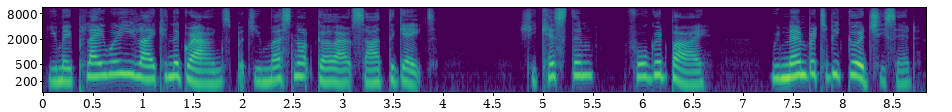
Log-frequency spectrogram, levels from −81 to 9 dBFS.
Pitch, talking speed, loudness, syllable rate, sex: 230 Hz, 195 wpm, -19 LUFS, 5.1 syllables/s, female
